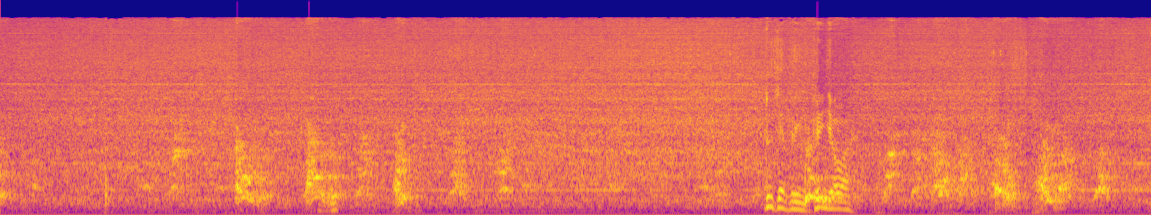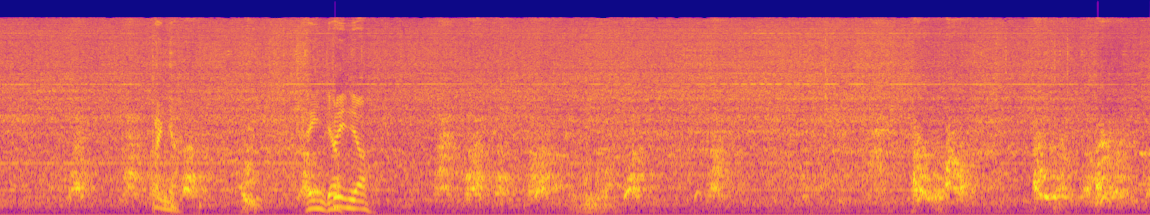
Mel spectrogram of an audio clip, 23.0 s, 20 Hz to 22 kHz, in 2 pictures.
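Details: Kimu, a 60 kg Tosa inu aged 11 months, barks while playing with a running vacuum cleaner; deep, irregular barks and growly bursts scattered through the stretch, mixed with steady motor noise and a person speaking.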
